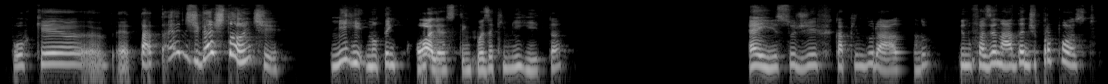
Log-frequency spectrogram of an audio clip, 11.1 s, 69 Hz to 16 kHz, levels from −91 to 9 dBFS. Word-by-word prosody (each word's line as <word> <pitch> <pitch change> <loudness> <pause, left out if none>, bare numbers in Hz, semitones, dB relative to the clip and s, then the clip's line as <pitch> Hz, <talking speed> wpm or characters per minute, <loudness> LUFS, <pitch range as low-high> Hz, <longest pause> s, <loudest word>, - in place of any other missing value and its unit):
Porque, 235 +2 -5
eh 255 0 +1 0.2
eh, - - -4
tá - - +5 0.2
é - - -1
desgastante 380 - +4 0.6
me 270 +8 +1
irri 275 -5 0
não 220 0 0
tem 245 0 -2 0.2
olha 215 -11 +7
se 180 - -13
tem 175 0 -8
coisa 180 +3 -1
que 200 0 -10
me 200 - -4
irrita 185 +1 -5 1.9
é 230 +1 +5
isso 210 +3 -3
de 230 +5 -5
ficar 220 -3 -6
pendurado 220 -2 -5 0.3
e 235 - -1
não 230 - -1
fazer 245 +3 +2
nada 225 +3 +3
de 255 0 -4
propósito. 275 -4 -3
235 Hz, 150 wpm, -27 LUFS, 210-265 Hz, 1.9 s, olha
